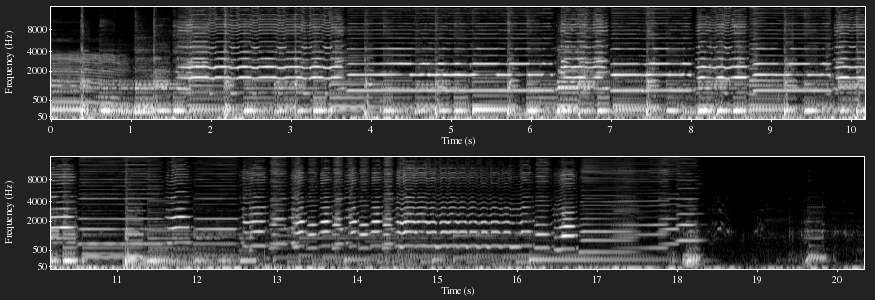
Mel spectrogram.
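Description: Harmonica solo, played from a neck rack, over a strummed acoustic guitar, with some notes held and wavering; the music ends about two seconds before the end.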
